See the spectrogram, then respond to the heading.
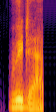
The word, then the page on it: whidah: Indian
